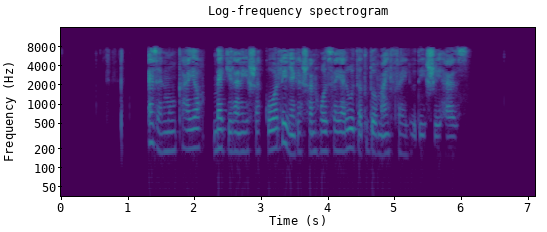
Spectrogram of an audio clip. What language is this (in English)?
Hungarian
